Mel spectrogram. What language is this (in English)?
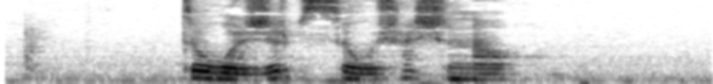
Adyghe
